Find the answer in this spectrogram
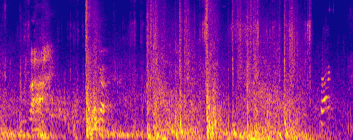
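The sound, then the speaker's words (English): Shotgun fire during a video game fight: several loud, sharp blasts at irregular intervals over a constant rumble of dense game noise. “You can win a shotgun fight. His shotgun missing.”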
